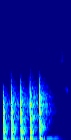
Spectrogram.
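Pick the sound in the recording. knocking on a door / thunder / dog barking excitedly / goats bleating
knocking on a door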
